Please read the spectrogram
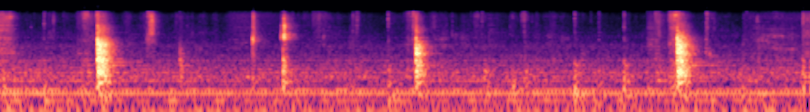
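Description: Kitchen knife cutting through carrots on a cutting board: a few separate sharp chops, the loudest about a second in, around four seconds in and near the end, with lighter taps between.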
